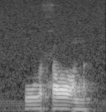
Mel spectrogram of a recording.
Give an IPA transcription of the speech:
w u ħ ɔ n

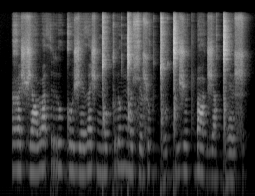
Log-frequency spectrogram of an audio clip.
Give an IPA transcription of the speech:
ɣ ɑ ʃ ʒ ɑ β ɑ θ r u ɡ o ʒ ɛ ð ɑ ʃ ŋ͡ǀ o ɡ r o ŋ͡ǀ ɒ ɕ ɐ ʂ o ɡ ɡ͡ǀ o ɡ͡ǀ i ʒ o t ɓ ɑ ɡ ʒ ɑ ɡ͡ǀ ɛ ʂ

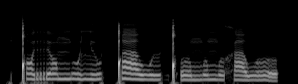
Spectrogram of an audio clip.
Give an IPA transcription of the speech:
ǃ ɔ rʲ ɔ m u lʲ u ǃ a w ɯ ǃʼ ʊ m ʊ m ʊ x a w ʊ

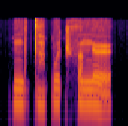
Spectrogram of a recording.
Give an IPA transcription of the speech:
n d ə̤ t̪ a̤ p uː t͡ʃ θ ɒ n̪ ø

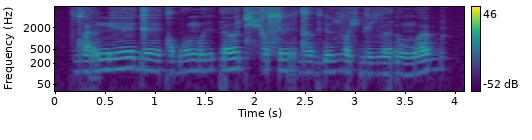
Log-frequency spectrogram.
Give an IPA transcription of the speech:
d w a r mʲ eː ɡ eː ɡ ɔ b o ŋʷ i | ɾ əː c ç o s y r d əː ɡ ɗ y ʎ l ɔ ç bʲ a ʎ l ə ɗ o ŋʷ œ b

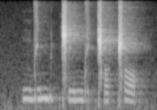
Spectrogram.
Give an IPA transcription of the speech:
n d i m b i ǁ i n d e ǁ ɔ ǁ ɔ

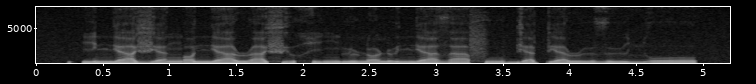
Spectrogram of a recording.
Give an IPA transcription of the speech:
ʔ i nʲ a vʲ a ŋ ɒ nʲ a ɹ a fʲ u h i ŋ ʉ ɳ ɒ ɳ ʉ nʲ a ð a f u bʲ a pʲ a ɹ ʉ ð ʉ ʎ o

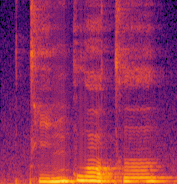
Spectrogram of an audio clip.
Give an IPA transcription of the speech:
t̪ʰ i˧˥ ŋ k w ɔ˥˩ t̪ʰ ɤ˥

